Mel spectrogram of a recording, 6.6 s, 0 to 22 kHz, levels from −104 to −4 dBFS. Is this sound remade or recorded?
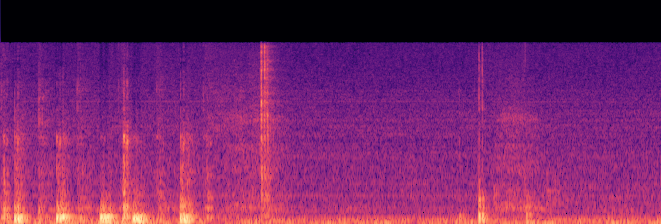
recorded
